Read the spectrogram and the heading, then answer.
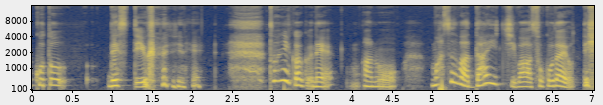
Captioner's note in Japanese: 笑い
